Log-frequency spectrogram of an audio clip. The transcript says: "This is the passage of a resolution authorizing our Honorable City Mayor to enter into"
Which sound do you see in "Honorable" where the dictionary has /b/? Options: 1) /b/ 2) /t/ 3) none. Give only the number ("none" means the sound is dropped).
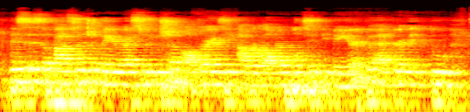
1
